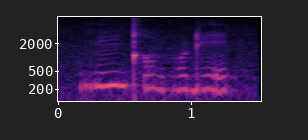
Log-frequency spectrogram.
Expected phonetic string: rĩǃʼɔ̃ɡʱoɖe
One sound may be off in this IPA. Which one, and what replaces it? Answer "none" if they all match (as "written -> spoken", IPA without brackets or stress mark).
none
